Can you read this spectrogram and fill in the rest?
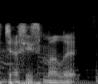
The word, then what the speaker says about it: Jussie Smollett: So, I just want to say it's Jussie Smollett. This is how you pronounce it,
